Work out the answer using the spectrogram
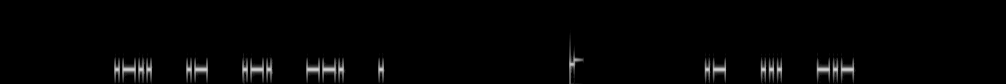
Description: Morse code, heard as a keyed tone, about 30 wpm, spaced as for 17 wpm, 700 Hz. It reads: LARGE ASK
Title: 3x Character Spacing - Top 200 Words - 30wpm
